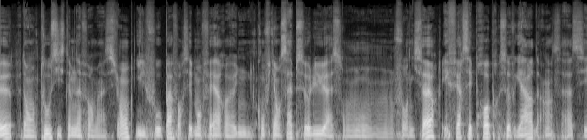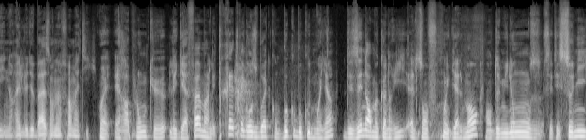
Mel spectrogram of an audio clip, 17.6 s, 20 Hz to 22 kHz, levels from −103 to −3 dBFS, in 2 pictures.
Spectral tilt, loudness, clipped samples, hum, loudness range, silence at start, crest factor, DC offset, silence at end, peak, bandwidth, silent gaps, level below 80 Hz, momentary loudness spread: -7 dB/octave; -21 LUFS; under 0.1%; none; 6 LU; 0 s; 18 dB; under 0.1%; 0 s; -2 dBFS; 20 kHz; none; -62 dBFS; 11 LU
